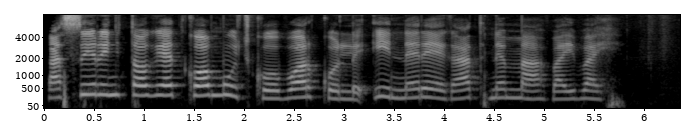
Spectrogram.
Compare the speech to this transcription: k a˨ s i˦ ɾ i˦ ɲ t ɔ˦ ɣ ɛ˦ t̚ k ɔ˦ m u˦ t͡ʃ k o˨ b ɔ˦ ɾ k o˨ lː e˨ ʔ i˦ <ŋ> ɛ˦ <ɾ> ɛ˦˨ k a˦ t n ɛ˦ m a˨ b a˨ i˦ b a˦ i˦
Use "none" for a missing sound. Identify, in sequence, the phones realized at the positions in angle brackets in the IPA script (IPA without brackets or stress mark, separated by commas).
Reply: n, ɾ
